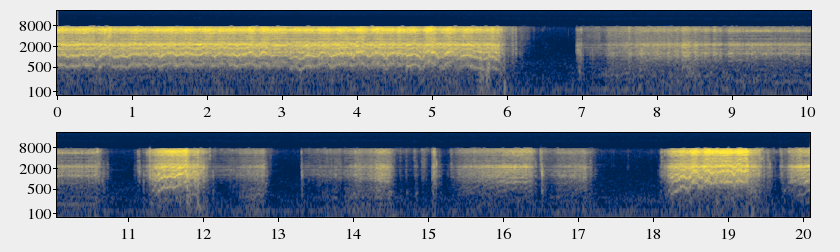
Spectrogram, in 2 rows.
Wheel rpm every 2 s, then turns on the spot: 150, 160, 130, 20, 30, 50, 10, 20, 20, 110.
6-14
